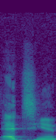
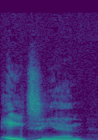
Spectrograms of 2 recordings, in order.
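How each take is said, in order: First: The name is said with a French pronunciation. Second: The name is said with an American pronunciation. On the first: The speaker calls it right. "That's the proper way to say it in French" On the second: The speaker calls it wrong. "my mother Americanized it and calls me Etienne. That's not how you pronounce it"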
